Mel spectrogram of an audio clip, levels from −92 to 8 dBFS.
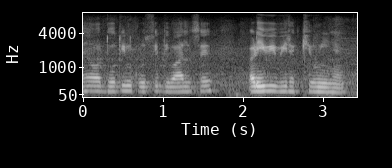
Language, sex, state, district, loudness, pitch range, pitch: Hindi, male, Uttar Pradesh, Shamli, -20 LUFS, 130-140 Hz, 135 Hz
